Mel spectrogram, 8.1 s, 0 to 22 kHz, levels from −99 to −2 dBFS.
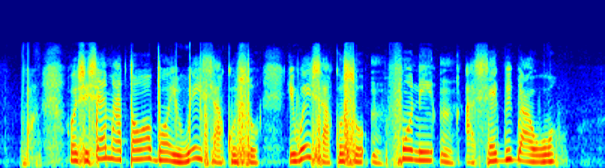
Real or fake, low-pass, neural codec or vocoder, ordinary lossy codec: real; none; none; none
